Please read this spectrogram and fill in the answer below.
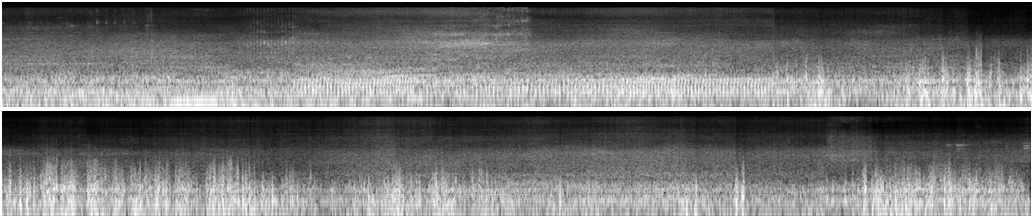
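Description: Engine and road noise heard from a moving vehicle: a steady low rumble, with choppy crackling bursts through the middle stretch.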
